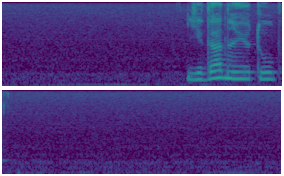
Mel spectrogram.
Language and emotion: Russian, neutral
